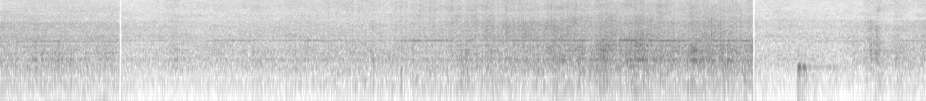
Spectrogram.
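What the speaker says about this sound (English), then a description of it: "enough that I can use my Dyson styler that's going to really smooth out my hair" A Dyson hair styler blows continuously on hair, a loud close-up whooshing airflow with a faint high whine, cutting out briefly near the end before starting again.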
